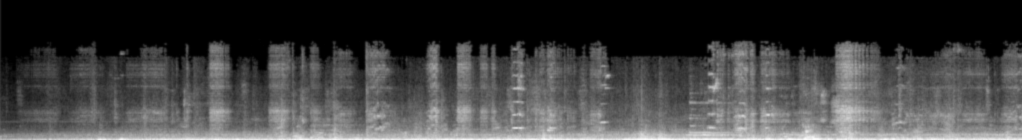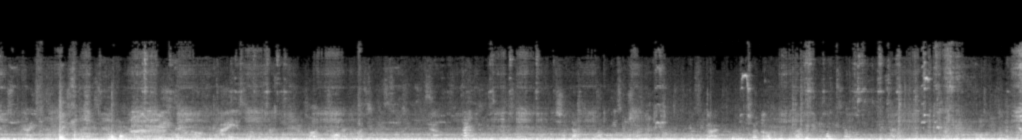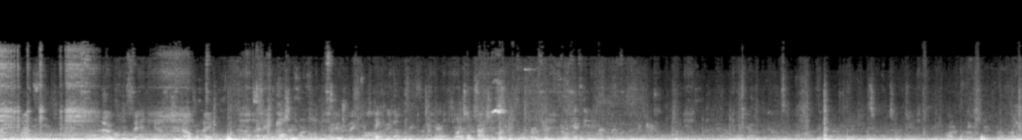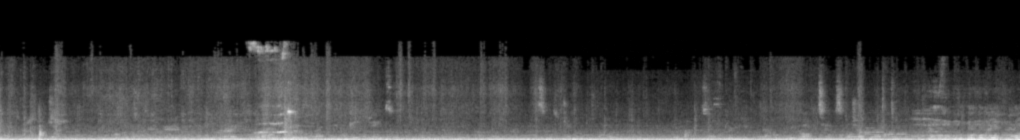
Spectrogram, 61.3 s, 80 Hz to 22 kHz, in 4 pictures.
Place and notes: Tram Line 1, Amsterdam
Interior of Tram Line 1 in Amsterdam.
